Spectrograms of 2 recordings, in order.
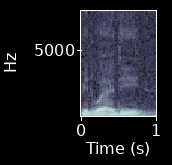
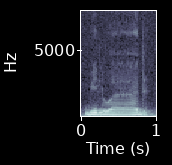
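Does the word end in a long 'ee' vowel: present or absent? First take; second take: present; absent. First: The word ends with a long 'ee' vowel. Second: The word ends without any final vowel. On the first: "The word is" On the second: "the ya is taken away to make it easy"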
